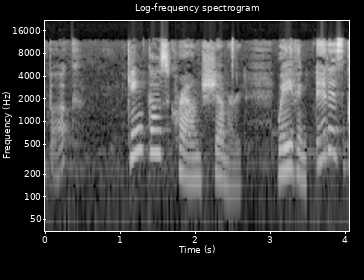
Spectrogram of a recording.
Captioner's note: audio from book playing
